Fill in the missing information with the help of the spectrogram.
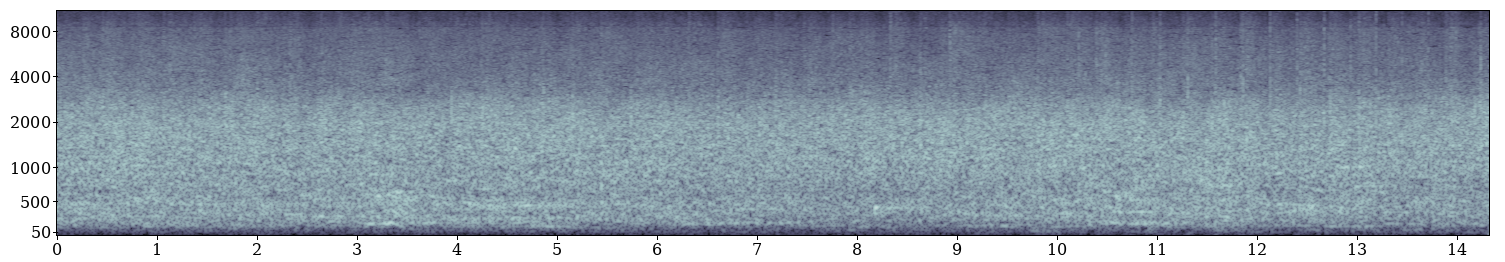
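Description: An audience applauding steadily and at length, a round of thanks for the speaker.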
